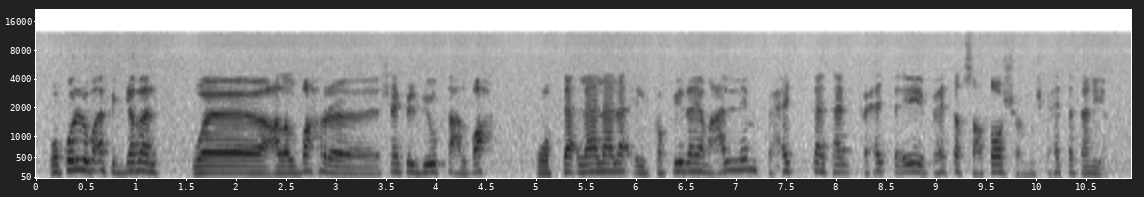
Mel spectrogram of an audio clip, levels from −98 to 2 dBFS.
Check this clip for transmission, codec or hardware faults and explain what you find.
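One fault turns up twice: speech cut by the noise suppressor, at 3.44–3.71 s and 9.79–10.33 s. The suppressor mistook quiet speech for the room noise, which sits about 21 dB below, and ducked it by about 9–10 dB for roughly a tenth of a second each time, leaving those bits swallowed and faint.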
